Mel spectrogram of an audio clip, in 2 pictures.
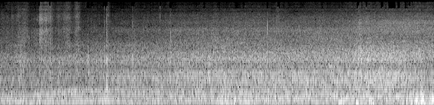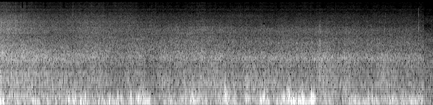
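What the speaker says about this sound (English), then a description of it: "the sound of waves crashing against rocks" Sea waves crashing against rocks below a hotel window in Benidorm, a continuous loud surf roar with rougher surges and bursts toward the end, no voices.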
